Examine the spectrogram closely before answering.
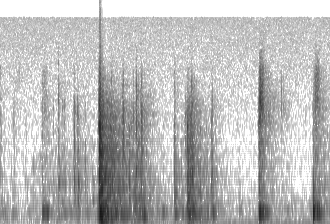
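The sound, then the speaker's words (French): A door swings shut with a solid thunk, followed by a few softer knocks and bumps, then two sharper taps near the end; no one speaks. “Et elle ferme la porte.”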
